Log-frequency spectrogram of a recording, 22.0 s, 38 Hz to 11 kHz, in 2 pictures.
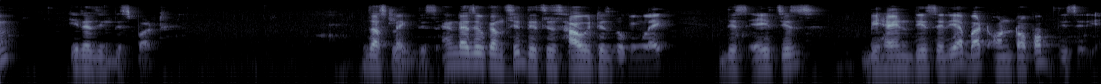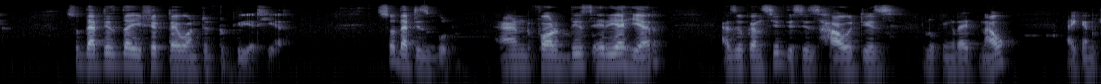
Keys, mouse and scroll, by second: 0.4-3.4 drag, 3.8 alt+scroll down 1, 4.4 alt+v, 4.8 click, 5.5 alt+scroll down 1, 12.0 alt+scroll down 1, 13.0 click, 13.8 alt+scroll down 1, 14.4 click, 16.0 alt+scroll down 1, 17.0 click.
